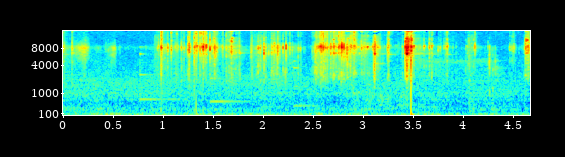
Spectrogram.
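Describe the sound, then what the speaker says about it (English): A bunch of keys jangles and clinks as it is pulled out, with light metallic rattles scattered throughout and one sharper clink near the end, close by and fairly quiet, with no voices. "And time to get the keys out."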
